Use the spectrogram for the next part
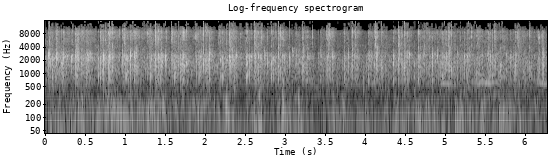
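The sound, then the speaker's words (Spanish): Sustained applause from many people clapping on balconies and terraces for health workers at 8 in the evening, a dense, continuous crackle of claps with no pauses, steady and fairly loud throughout. “Todos los días durante meses salíamos a aplaudir a los sanitarios a las 8 de la tarde, desde los balcones, las terrazas.”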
